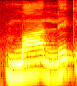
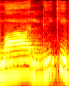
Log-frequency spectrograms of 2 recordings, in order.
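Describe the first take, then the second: First: "मालिक" said as "maa-leke"; common mistake. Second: "मालिकी" with clear i vowels; careful "मालिकी", i under the l; correct reading. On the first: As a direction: lax e vowels in "मालिक". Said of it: "मालिक नहीं". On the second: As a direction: say "मालिकी" as "maa-li-ki". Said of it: "मालिकी पढ़ेंगे". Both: Shown as a demonstration.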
